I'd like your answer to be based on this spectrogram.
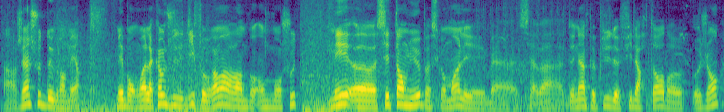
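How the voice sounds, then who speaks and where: A man's voice: medium pitch, a little fast, a little mellow, slight background noise. A young man giving casual, rambling live commentary over his own gameplay, with lots of fillers and restarts. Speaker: gaming YouTuber.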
